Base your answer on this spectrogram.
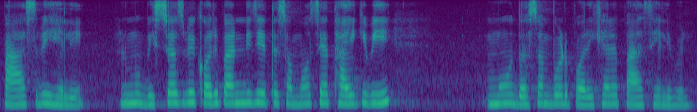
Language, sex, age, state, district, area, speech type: Odia, female, 18-30, Odisha, Kandhamal, rural, spontaneous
